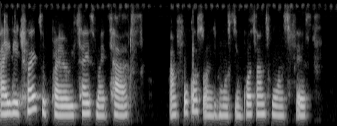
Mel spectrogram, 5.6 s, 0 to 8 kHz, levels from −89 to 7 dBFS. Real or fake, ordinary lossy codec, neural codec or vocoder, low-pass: fake; none; vocoder, 22.05 kHz, 80 mel bands, HiFi-GAN; 7.2 kHz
